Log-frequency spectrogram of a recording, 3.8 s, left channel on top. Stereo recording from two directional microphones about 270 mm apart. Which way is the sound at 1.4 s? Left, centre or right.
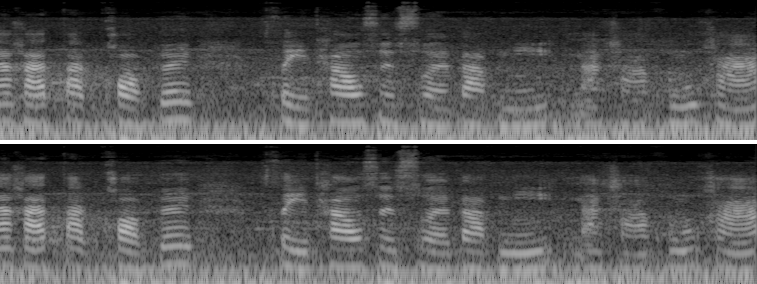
Right.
